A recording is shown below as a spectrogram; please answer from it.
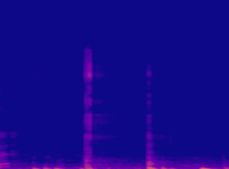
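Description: Handling noise from a desk gooseneck microphone being pushed aside: a sharp click about a second in and a few dull thumps, the loudest about a second and a half in.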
